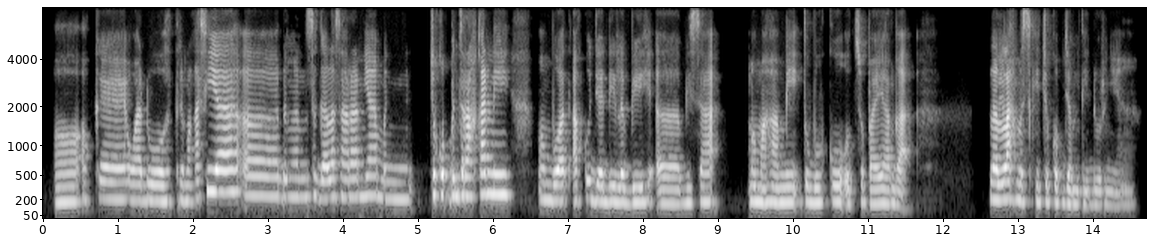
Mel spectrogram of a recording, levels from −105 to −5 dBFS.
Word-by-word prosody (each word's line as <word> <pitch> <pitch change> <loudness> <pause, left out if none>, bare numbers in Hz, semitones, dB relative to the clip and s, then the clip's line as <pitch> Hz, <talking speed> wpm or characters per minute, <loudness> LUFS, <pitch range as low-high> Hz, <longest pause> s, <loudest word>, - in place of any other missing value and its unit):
Oh, 175 +1 0
oke. 200 +1 -8 0.4
Waduh, 185 -1 +1
terima 190 +1 -6
kasih 290 +7 +5
ya, 285 - +7 0.3
eee, 245 -1 -1
dengan 225 0 -6
segala 225 -2 +1
sarannya 230 +2 -1
men 205 -1 -8 0.5
cukup 255 0 +2
mencerahkan 240 +2 +3
nih, 260 -1 +3 0.3
membuat 190 -1 +3
aku 200 +3 -2
jadi 180 -2 0 0.2
lebih, 170 +2 -3
eee, 155 -2 -2
bisa 170 +2 -3 0.4
memahami 170 -1 0
tubuhku 170 -1 -3
supaya 160 -3 -2
nggak 155 -2 0 1.0
lelah, 205 +1 +6
meski 180 -2 -2
cukup 175 -1 -5
jam 160 -2 -2
tidurnya. 150 0 -10
185 Hz, 120 wpm, -21 LUFS, 170-225 Hz, 1.0 s, ya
